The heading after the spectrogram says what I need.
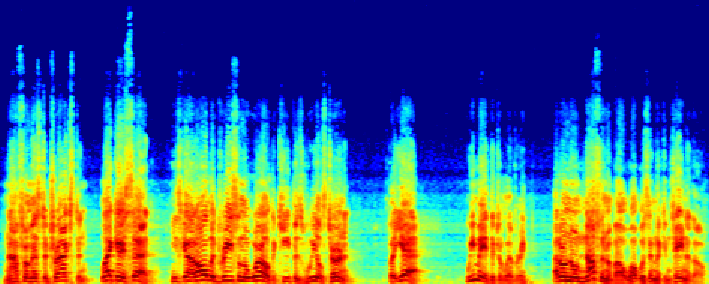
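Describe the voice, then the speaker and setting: A man's voice: high-pitched, sing-song, brisk, bright, forceful tone, lo-fi sound, full character voice. An actor playing a nervous, shifty small-time crook and informant in a 1930s-style radio crime drama, with whiny, slangy wise-guy talk. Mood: reluctant confiding.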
